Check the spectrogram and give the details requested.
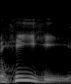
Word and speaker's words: Hee: Well, apparently Carson Hee, and I reckon that's the way you say it, like Michael Jackson. Hee. I was told that's the way you pronounce his name.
